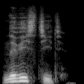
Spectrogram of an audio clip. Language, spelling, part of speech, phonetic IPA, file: Russian, навестить, verb, [nəvʲɪˈsʲtʲitʲ], Ru-навестить.ogg
- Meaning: to visit, to call on, to come and see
